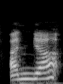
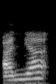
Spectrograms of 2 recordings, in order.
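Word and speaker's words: Áine: Anya is actually how A-I-N-E is pronounced. Anya and the Guardian.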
